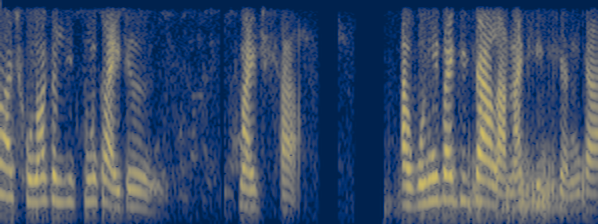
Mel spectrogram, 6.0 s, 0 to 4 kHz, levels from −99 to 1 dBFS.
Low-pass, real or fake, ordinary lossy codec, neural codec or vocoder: 3.6 kHz; real; none; none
